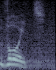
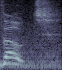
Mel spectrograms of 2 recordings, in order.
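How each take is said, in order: First: The vowel sounds like 'oy' as in boy. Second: The vowel sounds like 'oh' as in vote. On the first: The speaker calls it wrong. "not Voigt" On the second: The speaker calls it right. "Vote is how they pronounce the driver of the twenty-two's last name"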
